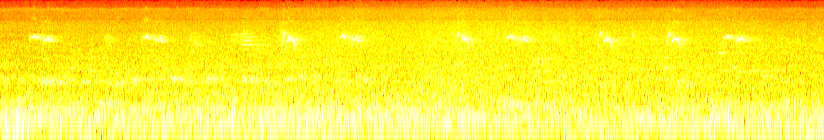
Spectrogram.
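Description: A bird repeating a short, high double chirp that falls in pitch, about nine times at uneven gaps of one to three seconds, over faint low background noise.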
